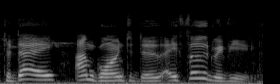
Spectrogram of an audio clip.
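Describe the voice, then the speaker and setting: Light background noise sits behind a man with a bright, sharp tone. He speaks fairly slowly with lively intonation. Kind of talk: product review. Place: garden. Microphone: phone near.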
